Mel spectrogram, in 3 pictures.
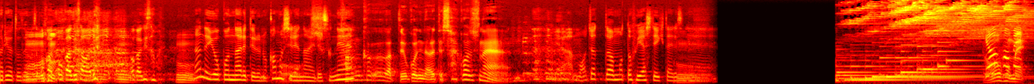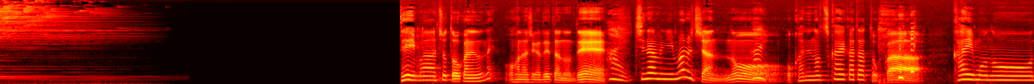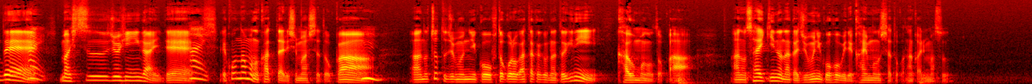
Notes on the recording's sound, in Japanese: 6月に大阪で行われた公開収録。急遽、当初予定になかった３本目を追加収録しました。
